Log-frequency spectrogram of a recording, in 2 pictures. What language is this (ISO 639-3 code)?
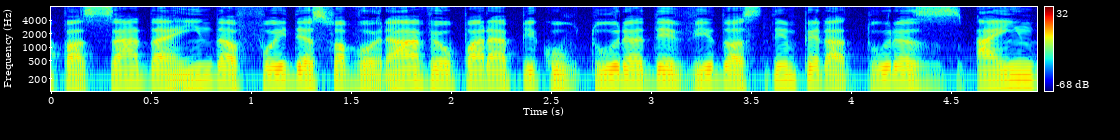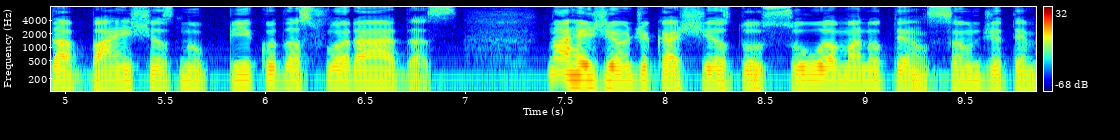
por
